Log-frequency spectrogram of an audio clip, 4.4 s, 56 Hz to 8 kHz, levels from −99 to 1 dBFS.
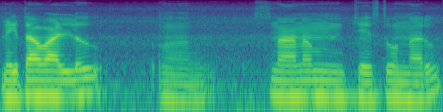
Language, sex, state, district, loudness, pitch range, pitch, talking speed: Telugu, male, Andhra Pradesh, Sri Satya Sai, -19 LUFS, 100-115 Hz, 110 Hz, 80 wpm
